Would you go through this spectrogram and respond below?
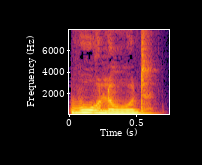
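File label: "warlord", English, British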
